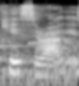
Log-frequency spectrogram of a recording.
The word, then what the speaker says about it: Kisaragi: But it's pronounced Kisaragi, so it's not the same pronunciation as devil.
